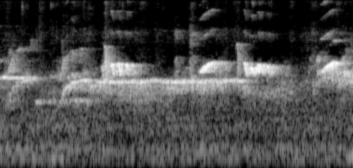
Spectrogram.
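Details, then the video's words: Canary song at home: a low trill steps up into a bright warbling trill, with crisp high chirps repeated about every second. "canary singing at home"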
